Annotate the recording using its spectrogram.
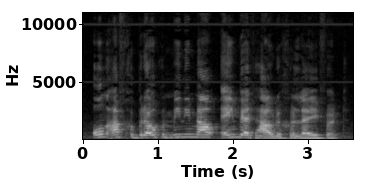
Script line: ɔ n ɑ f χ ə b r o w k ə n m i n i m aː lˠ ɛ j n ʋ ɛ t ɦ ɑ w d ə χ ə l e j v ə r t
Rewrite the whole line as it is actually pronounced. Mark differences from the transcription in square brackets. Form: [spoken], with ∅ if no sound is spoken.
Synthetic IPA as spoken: ɔ n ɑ f χ ə b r o w k ə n m i n i m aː lˠ [e] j n ʋ ɛ t ɦ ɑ w d ə χ ə l e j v ə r t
